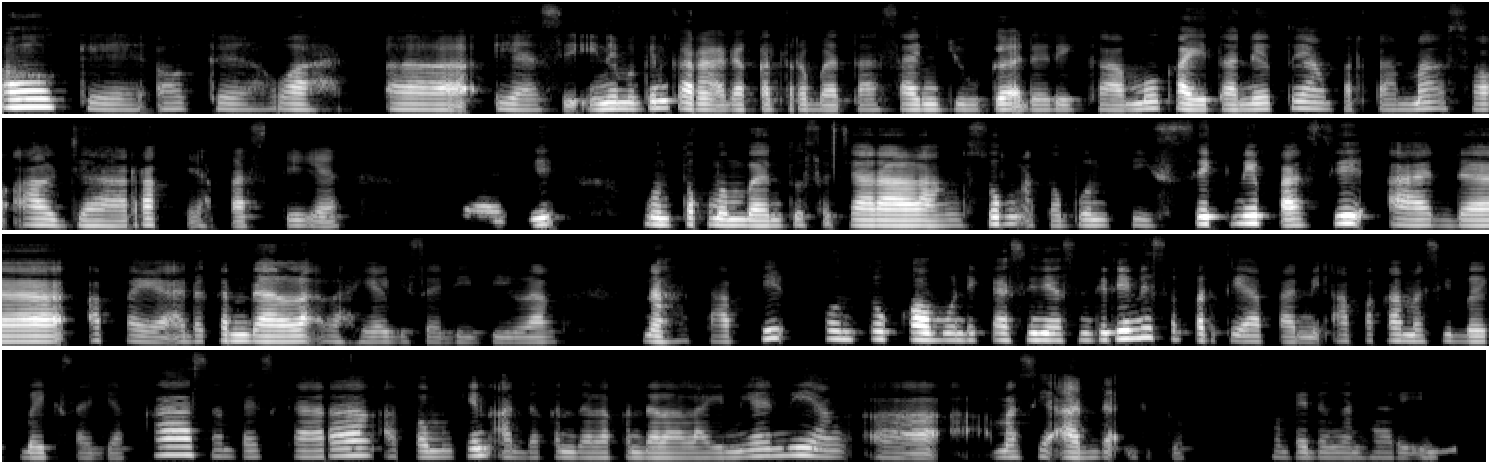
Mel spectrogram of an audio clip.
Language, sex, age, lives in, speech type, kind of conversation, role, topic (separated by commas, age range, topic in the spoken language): Indonesian, female, 35-39, Indonesia, conversation, advice, advisor, Bagaimana cara memaafkan diri sendiri tanpa mengabaikan tanggung jawab?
